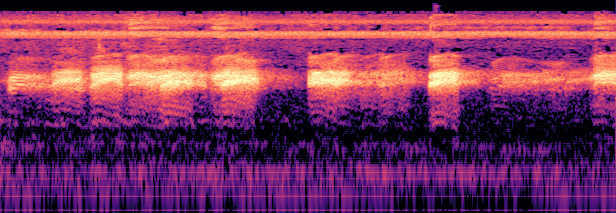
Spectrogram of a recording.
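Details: Green pigeon call used as a lure for trapping: a run of loud, short, hoarse nasal notes bunched in uneven groups, a few brief pauses between them, over a steady low electrical hum and a thin high whine.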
